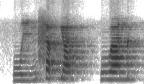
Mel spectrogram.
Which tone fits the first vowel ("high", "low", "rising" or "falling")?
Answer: rising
